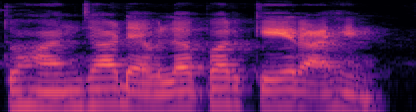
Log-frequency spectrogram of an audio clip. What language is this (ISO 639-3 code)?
snd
